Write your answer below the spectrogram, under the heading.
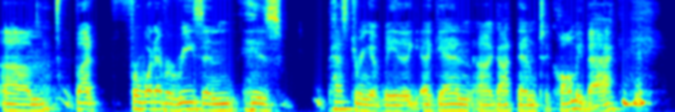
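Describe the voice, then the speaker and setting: A man's dark, mellow voice with a US Northeastern accent at a moderate pace. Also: medium pitch for a man, fairly even intonation. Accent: US Northeast. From New Jersey, Warren County. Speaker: association CEO. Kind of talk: interview.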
